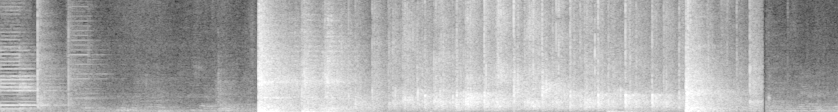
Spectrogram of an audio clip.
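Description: A short beep, then about two and a half seconds in a sudden loud thud as the loaded barbell's bumper plates hit the lifting platform, followed by clapping and cheering for about five seconds that stops abruptly.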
